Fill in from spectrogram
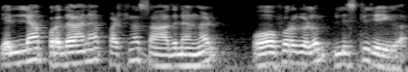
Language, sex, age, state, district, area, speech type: Malayalam, female, 60+, Kerala, Kottayam, rural, read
